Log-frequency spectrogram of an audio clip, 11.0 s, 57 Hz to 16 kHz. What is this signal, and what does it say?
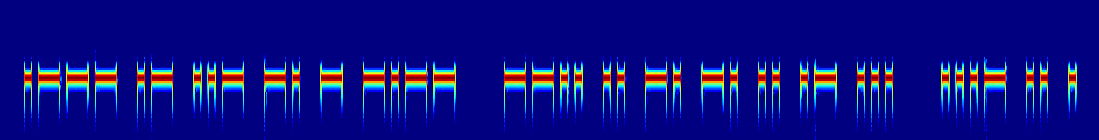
Morse code, heard as a keyed tone, about 17 wpm, 700 Hz. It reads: JAUNTY ZINNIAS VIE
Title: Pangram Challenge v2 - 17wpm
